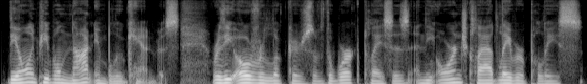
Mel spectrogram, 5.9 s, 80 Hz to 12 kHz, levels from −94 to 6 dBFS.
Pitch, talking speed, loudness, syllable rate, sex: 120 Hz, 205 wpm, -19 LUFS, 6.1 syllables/s, male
